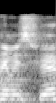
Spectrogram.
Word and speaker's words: hemisphere: There is no P, there is an F when you pronounce it, sphere.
